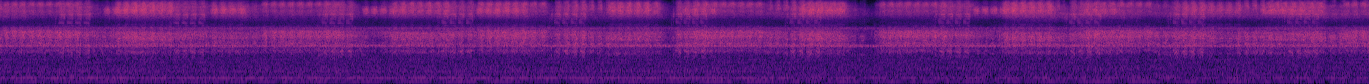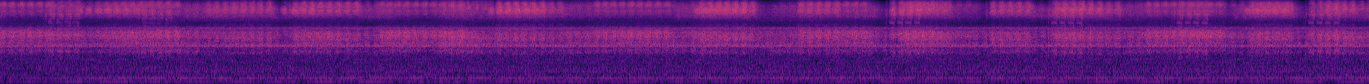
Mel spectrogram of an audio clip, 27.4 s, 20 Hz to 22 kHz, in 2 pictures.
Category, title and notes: Soundscapes > Nature
Raleigh Suburbs
High quality recording of a typical Raleigh night. Hot, humid summer evening, with the distant sounds of critters in the forest, and the gentle hum of a suburban air-conditioner in the background. Recorded with a Tascam DR-100mkii, processed in Pro Tools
